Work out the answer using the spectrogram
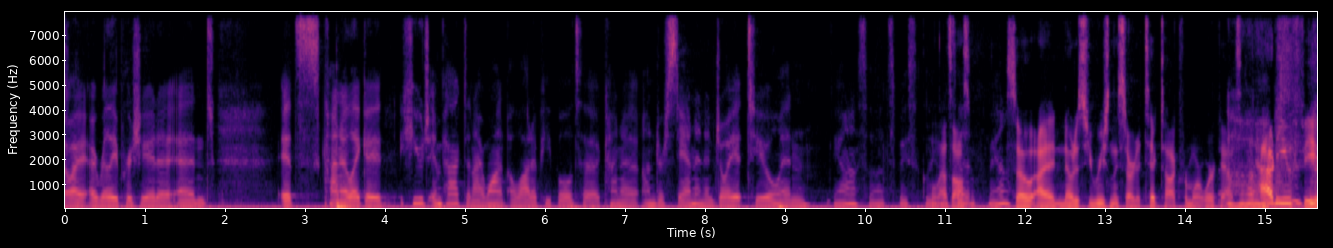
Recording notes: We are LIVE at the Pale Horse Coffee cafe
